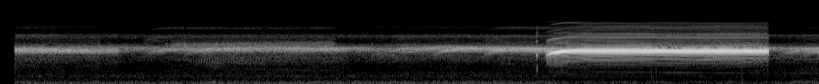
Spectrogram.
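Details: Frogs calling at night: a steady, buzzy droning chorus, then a much louder nearby caller from about 5.5 to 7.7 seconds, holding one long harsh note before dropping back into the background chorus.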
